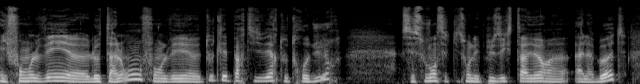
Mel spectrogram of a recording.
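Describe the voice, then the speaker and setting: A man with a fairly high pitch and ordinary pitch variation talks at a moderate pace on a very clean recording with a silent background. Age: 30s. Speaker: food entrepreneur. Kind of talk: radio interview. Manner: halting, with fillers.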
